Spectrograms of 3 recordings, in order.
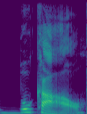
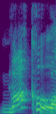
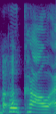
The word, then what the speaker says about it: buccal: So, it's pronounced bucal. Because I always heard buckle. Buckle, yes. No, bucal.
